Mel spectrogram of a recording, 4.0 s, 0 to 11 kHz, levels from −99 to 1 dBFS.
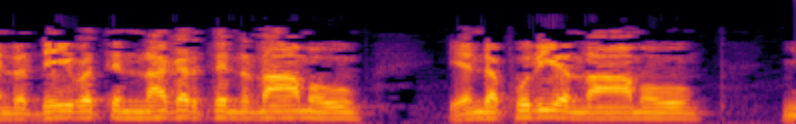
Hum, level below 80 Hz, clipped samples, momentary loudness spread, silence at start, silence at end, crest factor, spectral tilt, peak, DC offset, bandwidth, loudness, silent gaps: none; -60 dBFS; under 0.1%; 9 LU; 0 s; 0 s; 16 dB; -8 dB/octave; -4 dBFS; under 0.1%; 5.8 kHz; -18 LUFS; none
